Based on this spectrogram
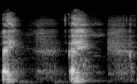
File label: "ay ay" male LOOPED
